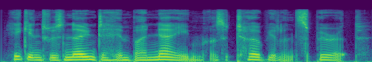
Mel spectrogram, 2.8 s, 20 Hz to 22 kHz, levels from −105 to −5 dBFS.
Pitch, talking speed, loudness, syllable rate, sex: 160 Hz, 235 wpm, -19 LUFS, 5.6 syllables/s, female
